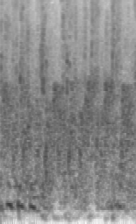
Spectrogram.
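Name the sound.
round of applause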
